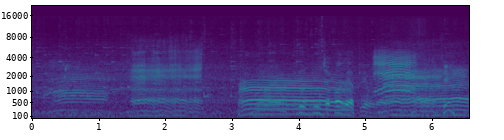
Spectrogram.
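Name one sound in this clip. A flock of sheep bleats loudly close by.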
